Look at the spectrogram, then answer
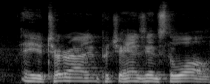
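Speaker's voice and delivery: ordinary delivery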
